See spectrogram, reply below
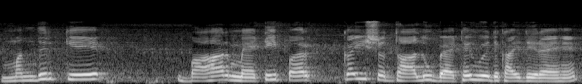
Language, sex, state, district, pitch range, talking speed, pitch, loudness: Hindi, male, Uttar Pradesh, Lalitpur, 165-220 Hz, 135 wpm, 195 Hz, -14 LUFS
